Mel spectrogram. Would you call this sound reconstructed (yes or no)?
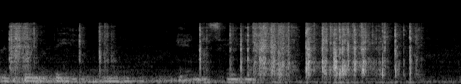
yes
